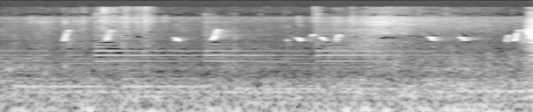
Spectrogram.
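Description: Faint, scattered high peeps of newly hatched chicks: about a dozen short single chirps spread over a few seconds.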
